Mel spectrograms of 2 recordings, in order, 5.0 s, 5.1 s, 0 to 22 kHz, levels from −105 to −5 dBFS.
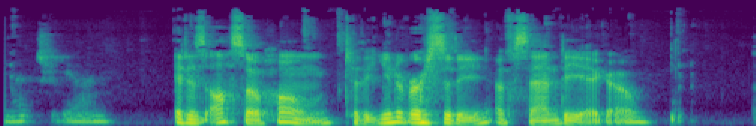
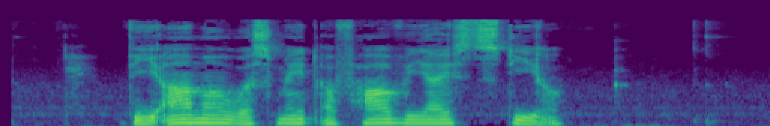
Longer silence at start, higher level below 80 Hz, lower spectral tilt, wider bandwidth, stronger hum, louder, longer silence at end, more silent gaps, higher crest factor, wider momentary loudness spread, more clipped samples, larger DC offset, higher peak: second, 0.05 s vs 0.45 s; about the same, -58 dBFS vs -54 dBFS; about the same, -5 dB/octave vs -5 dB/octave; first, 15.5 kHz vs 11.5 kHz; neither; first, -21 LUFS vs -30 LUFS; second, 0.5 s vs 1.4 s; neither; about the same, 18 dB vs 18 dB; first, 20 LU vs 10 LU; neither; neither; first, -2 dBFS vs -14 dBFS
